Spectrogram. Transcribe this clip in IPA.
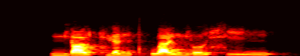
m j ɑ˥ ʊ̯ t͡ɕ ɥ ɛ˥ n t̪ʰ w a˥˧ ɪ̯ m j o˥˩ ʊ̯ ɕ i˧˥ ŋ

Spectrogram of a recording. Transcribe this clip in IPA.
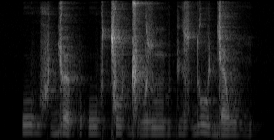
w ṳ x ɟ ø p | w ṳ ǀ u ɡ͡ǁ u z ɲ ṳ pʲ ɔ̤ z d u ɟ ɛ w i̤

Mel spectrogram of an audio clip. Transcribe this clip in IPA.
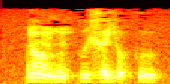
ɾ ɔ̃˦˨ ɡʷ ɛ̃˧ kʷ i˦˨ ɣ ə˦ j o˨ k u˨

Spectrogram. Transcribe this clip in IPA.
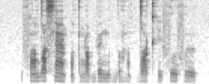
f ũ dˤ e s æ̃ p ũ tˤ ŋ e b ø n̪ u b o ɦ õ tˤ dˤ ɯ kʰ i f u f ɯ

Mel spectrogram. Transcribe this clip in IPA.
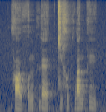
t̪ʰ ɑ˨˩ ʊ̯ f ɤ˧˥ ŋ pʰ ɥ ɛ˥˩ | t͡ɕ i˧˥ x u˨˩ t̪ʰ w a˥ n pʰ i˥˩

